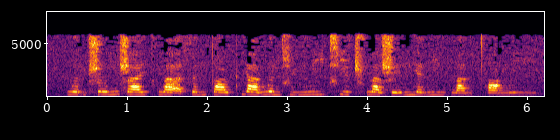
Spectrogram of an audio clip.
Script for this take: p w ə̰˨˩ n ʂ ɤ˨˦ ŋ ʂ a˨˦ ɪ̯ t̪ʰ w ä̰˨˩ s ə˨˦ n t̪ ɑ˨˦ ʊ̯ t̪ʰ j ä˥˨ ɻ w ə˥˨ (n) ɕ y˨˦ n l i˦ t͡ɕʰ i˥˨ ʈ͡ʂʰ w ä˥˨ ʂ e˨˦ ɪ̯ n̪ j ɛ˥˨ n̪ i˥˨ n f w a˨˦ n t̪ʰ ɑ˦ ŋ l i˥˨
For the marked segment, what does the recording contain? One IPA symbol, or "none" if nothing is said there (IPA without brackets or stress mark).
n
